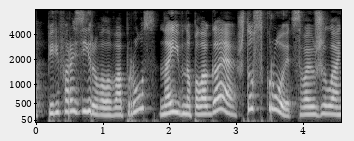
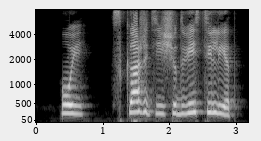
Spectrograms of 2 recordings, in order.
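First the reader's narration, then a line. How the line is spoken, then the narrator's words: Loud laughter. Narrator (Russian): захохотала мамуля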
